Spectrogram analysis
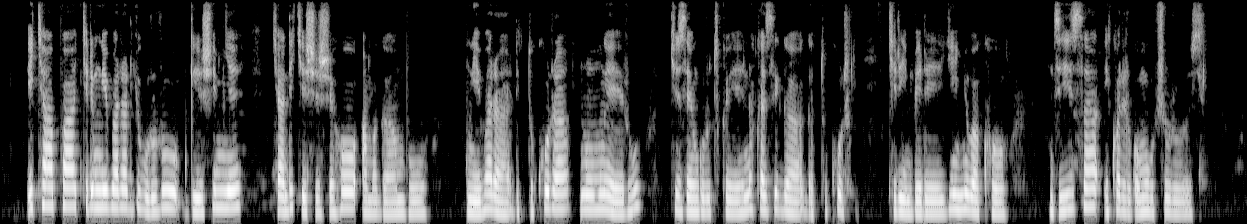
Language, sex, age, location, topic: Kinyarwanda, female, 25-35, Kigali, government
